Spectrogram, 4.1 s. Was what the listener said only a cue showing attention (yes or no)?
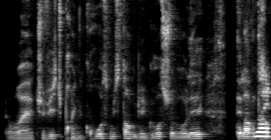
yes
